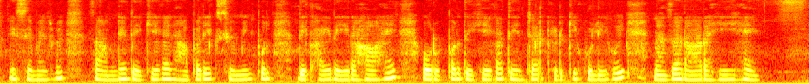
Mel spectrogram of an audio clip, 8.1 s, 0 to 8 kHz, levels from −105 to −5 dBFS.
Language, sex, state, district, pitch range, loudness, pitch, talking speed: Hindi, female, Rajasthan, Jaipur, 165-185 Hz, -18 LUFS, 175 Hz, 195 wpm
